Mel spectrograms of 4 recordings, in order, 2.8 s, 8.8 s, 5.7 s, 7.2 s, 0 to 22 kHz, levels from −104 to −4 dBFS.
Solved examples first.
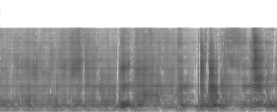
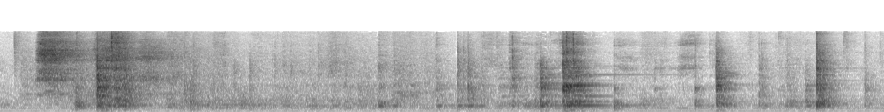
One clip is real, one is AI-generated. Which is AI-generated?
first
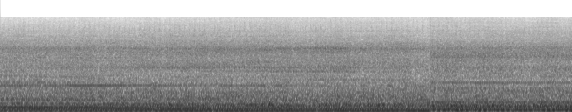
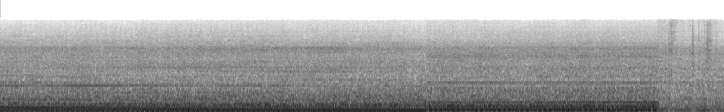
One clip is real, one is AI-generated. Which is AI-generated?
first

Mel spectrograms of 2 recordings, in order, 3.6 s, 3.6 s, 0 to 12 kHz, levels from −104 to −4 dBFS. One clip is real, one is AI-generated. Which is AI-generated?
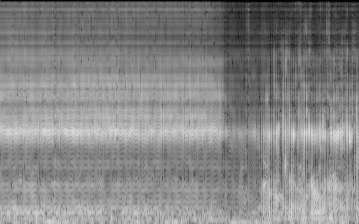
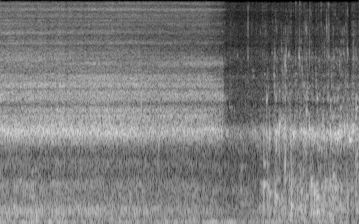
first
